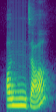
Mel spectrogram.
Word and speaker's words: 얹어: When the 겹받침, 니은, 지읒 is followed by a vowel, only the first consonant, 니은, is pronounced and the second consonant, 지읒 becomes the initial consonant in the next syllable.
